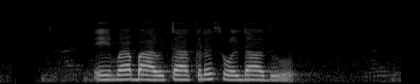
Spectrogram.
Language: Sinhala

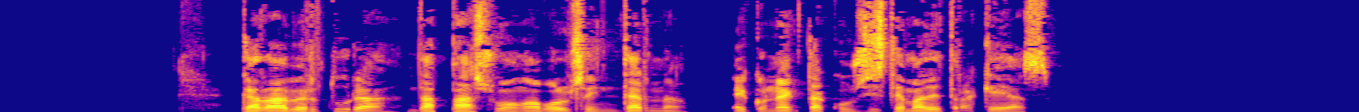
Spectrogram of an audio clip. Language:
Galician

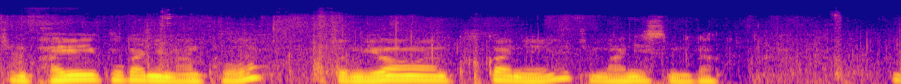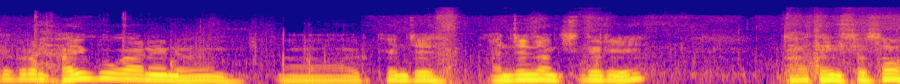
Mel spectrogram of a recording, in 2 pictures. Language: Korean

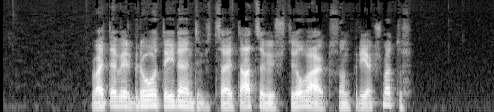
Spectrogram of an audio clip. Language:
Latvian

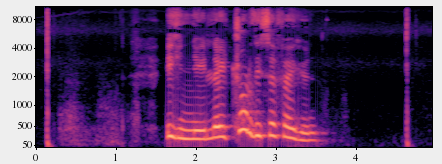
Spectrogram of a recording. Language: Kabyle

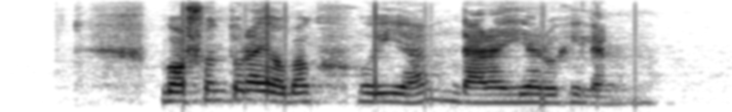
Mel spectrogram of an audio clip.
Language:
Bangla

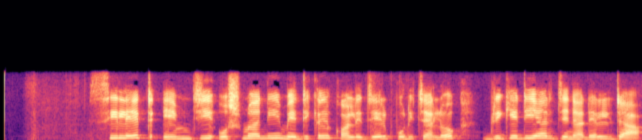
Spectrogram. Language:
Bangla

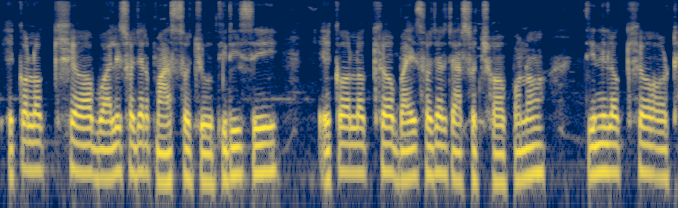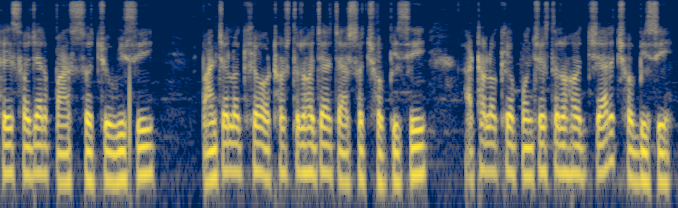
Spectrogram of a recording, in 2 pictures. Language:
Odia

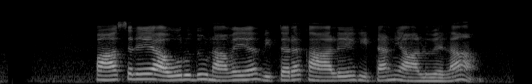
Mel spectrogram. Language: Sinhala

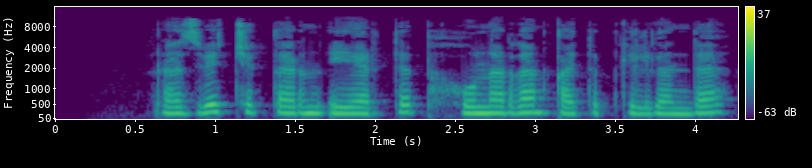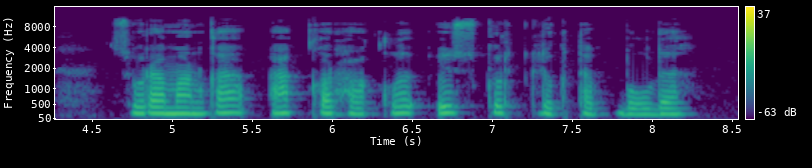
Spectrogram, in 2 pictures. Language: Bashkir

